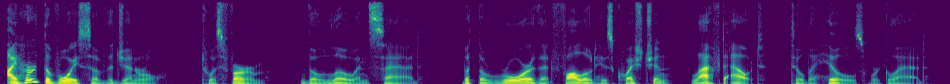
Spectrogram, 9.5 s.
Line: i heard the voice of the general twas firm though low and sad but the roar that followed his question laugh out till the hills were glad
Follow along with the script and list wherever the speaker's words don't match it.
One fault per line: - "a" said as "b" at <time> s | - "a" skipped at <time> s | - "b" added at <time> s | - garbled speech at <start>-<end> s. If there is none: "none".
- "laugh" said as "laughed" at 6.9 s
